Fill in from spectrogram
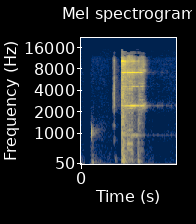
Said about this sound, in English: Oh, so now he's so happy when he dings the bell, his hand actually goes up in the air over his head. and his shoulders raise up in glee.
